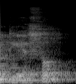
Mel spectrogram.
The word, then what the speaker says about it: Tso: आगे TSO दोनों के याद रखना। वहां पर टी को प्रोनाउंस नहीं करते।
